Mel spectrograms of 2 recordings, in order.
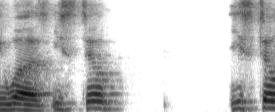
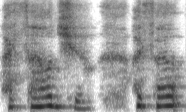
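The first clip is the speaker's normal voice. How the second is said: higher, soft breathy imitation; mock unprojected whisper; 8 semitones higher, 7 dB quieter than usual. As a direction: say it without projecting at all. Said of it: "She never projects".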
